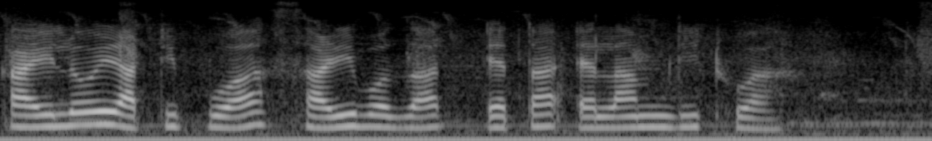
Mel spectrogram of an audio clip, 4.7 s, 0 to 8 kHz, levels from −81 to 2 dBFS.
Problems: constant background noise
